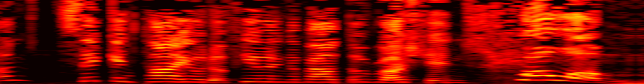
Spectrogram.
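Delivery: put-on very high, rousing voice of a four-year-old. Retelling a viral video of a child giving a speech, impersonating a 4-year-old. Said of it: "you impersonating a 4-year-old".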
